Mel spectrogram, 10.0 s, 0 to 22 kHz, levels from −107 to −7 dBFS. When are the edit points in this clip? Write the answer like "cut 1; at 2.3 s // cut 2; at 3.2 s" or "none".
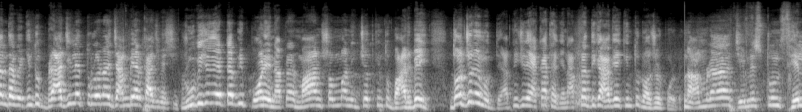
cut 1; at 2.1 s // cut 2; at 8.6 s

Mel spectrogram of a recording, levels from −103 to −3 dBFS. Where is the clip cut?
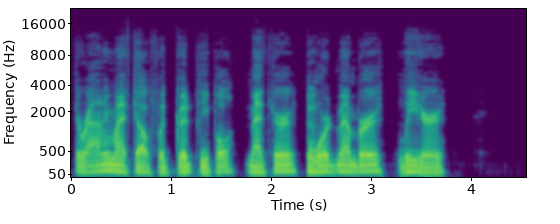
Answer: cut 1; at 2.3 s

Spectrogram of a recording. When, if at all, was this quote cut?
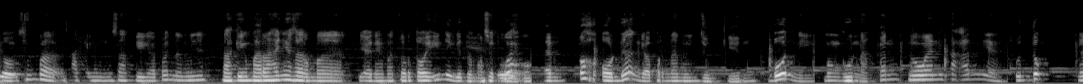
cut 1; at 5.3 s

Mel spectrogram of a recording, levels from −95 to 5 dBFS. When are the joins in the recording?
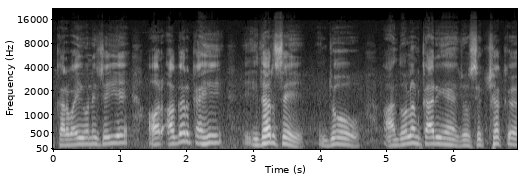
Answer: none

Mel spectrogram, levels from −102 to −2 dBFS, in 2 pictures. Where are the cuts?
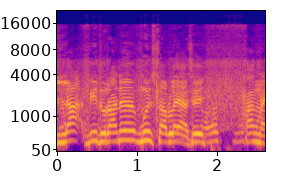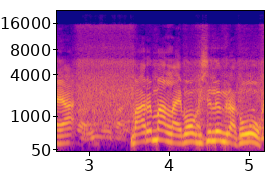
none

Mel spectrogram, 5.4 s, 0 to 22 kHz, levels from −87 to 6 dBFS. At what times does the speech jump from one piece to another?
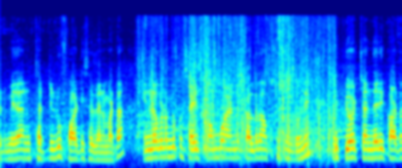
cut 1; at 4.4 s

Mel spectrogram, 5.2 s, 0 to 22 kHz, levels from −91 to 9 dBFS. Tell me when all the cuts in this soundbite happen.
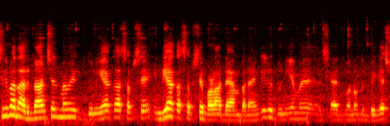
none

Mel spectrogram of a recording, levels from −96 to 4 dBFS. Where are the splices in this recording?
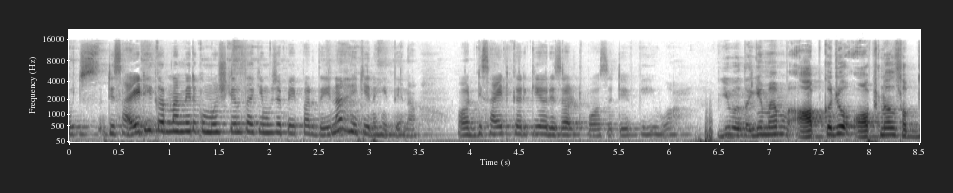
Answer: none

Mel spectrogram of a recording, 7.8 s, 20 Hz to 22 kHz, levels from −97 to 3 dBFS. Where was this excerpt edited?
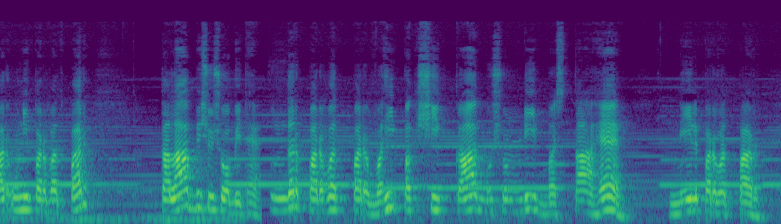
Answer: cut 1; at 2.7 s

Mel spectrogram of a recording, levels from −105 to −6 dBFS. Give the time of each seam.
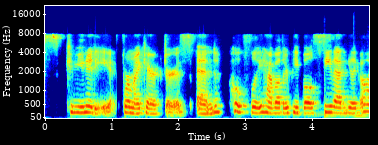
none

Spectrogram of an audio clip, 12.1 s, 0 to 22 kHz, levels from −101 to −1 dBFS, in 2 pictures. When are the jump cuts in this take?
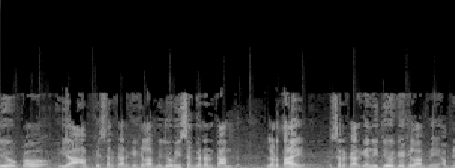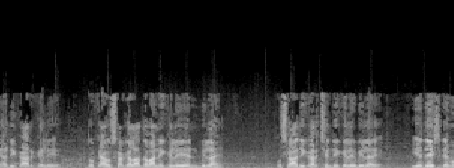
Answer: none

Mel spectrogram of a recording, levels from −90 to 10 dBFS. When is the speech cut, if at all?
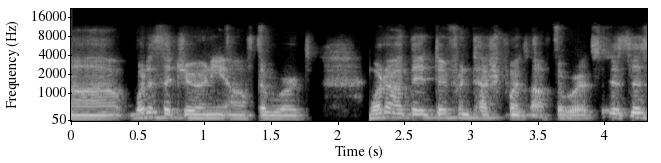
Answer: cut 1; at 2.2 s

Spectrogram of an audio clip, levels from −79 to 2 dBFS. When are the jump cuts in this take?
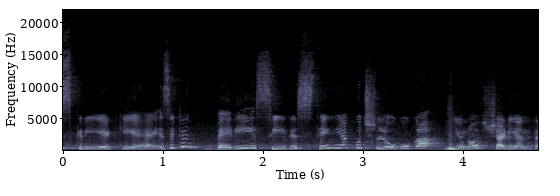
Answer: cut 1; at 3.8 s

